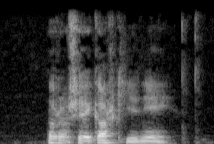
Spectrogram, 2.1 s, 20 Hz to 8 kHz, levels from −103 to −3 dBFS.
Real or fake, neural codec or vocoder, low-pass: fake; vocoder, 22.05 kHz, 80 mel bands, Vocos; 7.2 kHz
